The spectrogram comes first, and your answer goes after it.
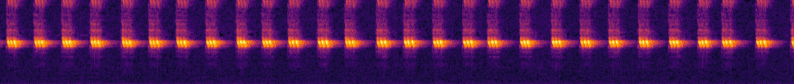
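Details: Crickets at night: loud, pure high-pitched chirps repeated about three to four times a second in a steady pulsing series, each with a faint higher overtone; no other clear sounds.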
